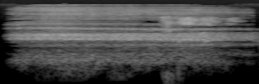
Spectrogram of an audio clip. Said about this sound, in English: The heavy breathing. Please take note. Yeah, it's labored.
